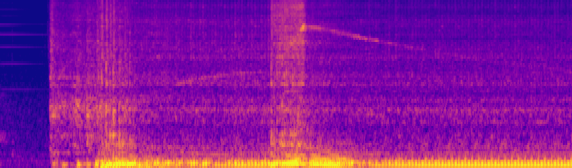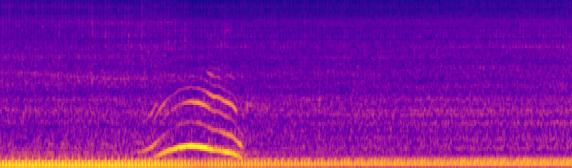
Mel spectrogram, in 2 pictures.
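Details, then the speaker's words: Volkswagen Jetta Wagon diesel, first start right after a newly made full exhaust was installed with the car on the ground: short crank, quick catch, one rev blip, then a deep, steady, even idle. Clean, normal start-up. "Alright guys, the exhaust is fully in, the car is on the ground, and I'm gonna have Trevor fire it up and let's hear how it sounds for the first time."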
